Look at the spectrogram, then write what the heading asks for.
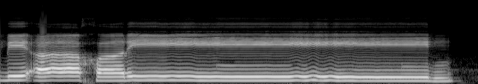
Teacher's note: وقف بالاسکان ہوگا، 3 سے 5 الف کی مقدار کے برابر کھینچ کر وقف کریں گے۔ یہاں پر مد العارض لازم وقف ہی ہوگا۔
